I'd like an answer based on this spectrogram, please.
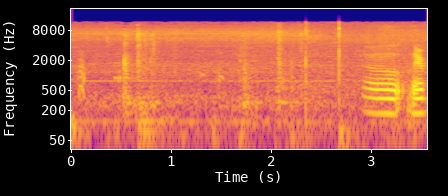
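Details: Guinea pigs put together for the first time in a long playpen: near the end, a series of loud, harmonic squeals with wavering pitch, preceded by soft rustling and clicks in a quiet room.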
